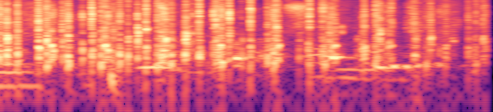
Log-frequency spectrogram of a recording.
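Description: Close rustling and crackling handling noise: many sharp irregular clicks a second, loud and close to the microphone.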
